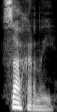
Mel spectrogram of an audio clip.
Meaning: 1. sugar 2. rich in sugar 3. sugary 4. sensual 5. sweet, pleasant, nice
- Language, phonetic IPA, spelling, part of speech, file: Russian, [ˈsaxərnɨj], сахарный, adjective, Ru-сахарный.ogg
